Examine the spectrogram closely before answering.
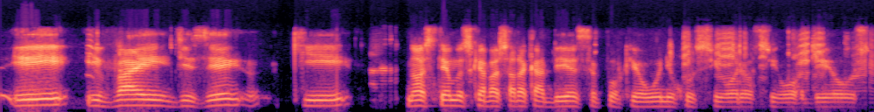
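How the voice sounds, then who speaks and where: A man speaks at a very slow pace. His pitch is medium and his intonation fairly even. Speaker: psychoanalyst. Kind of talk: interview.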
